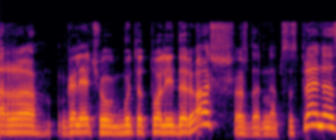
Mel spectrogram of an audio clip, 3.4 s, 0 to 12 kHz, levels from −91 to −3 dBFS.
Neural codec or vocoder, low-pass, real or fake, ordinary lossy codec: none; 7.2 kHz; real; MP3, 96 kbps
